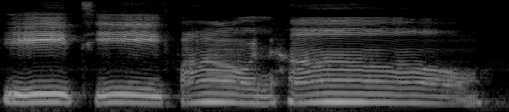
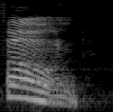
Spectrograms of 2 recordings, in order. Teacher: to make E.T. sounds, I have to be more nasal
